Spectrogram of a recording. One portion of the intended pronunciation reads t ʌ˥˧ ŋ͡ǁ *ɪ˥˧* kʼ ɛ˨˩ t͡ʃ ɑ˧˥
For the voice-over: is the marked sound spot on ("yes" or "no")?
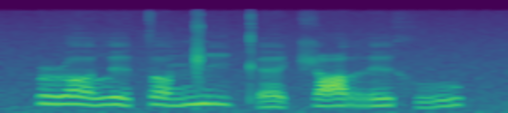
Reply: no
